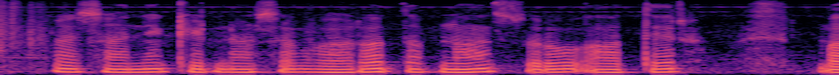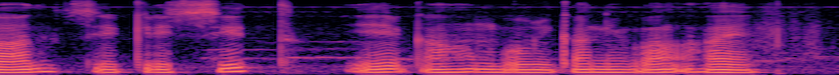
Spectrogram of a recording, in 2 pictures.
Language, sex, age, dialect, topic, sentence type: Magahi, male, 18-24, Northeastern/Surjapuri, agriculture, statement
